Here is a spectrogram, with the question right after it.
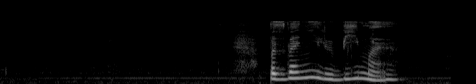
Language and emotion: Russian, positive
